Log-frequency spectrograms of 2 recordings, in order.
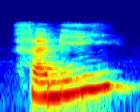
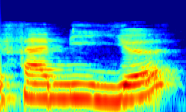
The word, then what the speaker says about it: famille: Famille, make sure you don't say famille, famille, two syllables, the M, E, I are all in one, me, famille.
